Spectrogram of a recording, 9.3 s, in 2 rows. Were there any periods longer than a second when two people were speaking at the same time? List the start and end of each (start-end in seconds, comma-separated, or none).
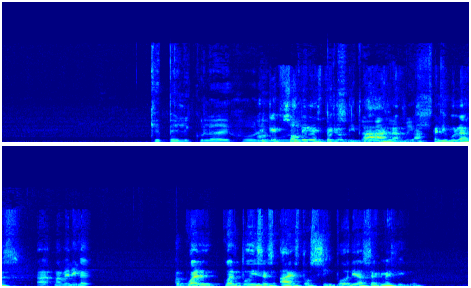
2.5-4.5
